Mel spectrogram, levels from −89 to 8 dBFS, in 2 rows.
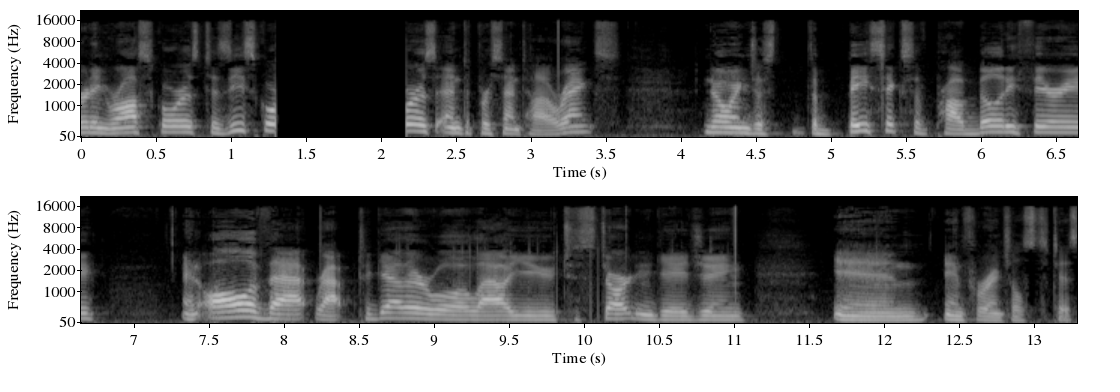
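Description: At 1.30 s the audio drops into a rebuffering stall: playback exhausts its downloaded data and halts until more arrives, leaving silence until 2.18 s. It then resumes exactly where it stopped, so no audio is lost, but about 0.87 s is added.

Single-sample bit error spikes occur at 3.19, 5.35, 8.25, 10.28 and 11.01 s. In each, one flipped bit throws a sample off by a power of two before it snaps back, giving an isolated sharp, broadband tick unrelated to the surrounding sound.

From 8.76 to 10.11 s a train of clicks runs over the audio, roughly fifteen similar pulses at about 9 per second with uneven spacing, peaking at about the level of the signal itself. It is heard as irregular ticking, likely from electrical interference or a struggling interface.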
